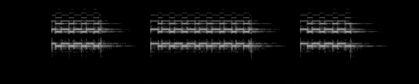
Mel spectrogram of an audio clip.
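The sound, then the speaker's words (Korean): A mobile phone ringtone for an incoming call chimes in three bright electronic bursts, each about a second long with short pauses between, clear with no voices around it. “그해 가을 핸드폰으로 전화가 왔다고 했다.”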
